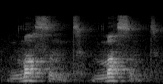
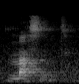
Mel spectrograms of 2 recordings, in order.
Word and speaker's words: mustn't: Y aquí en realidad, aquí idealmente no pronuncien esta E, traten de pasar de la S a la N. Mustn't, ¿sí? Mustn't. Y como verán, esta T entonces no se pronuncia. En cambio, la T final sí se pronuncia claramente.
